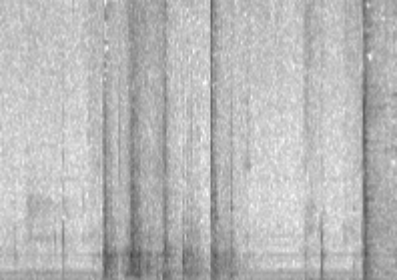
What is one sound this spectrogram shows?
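A metal tool clicks sharply as it presses saw teeth.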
